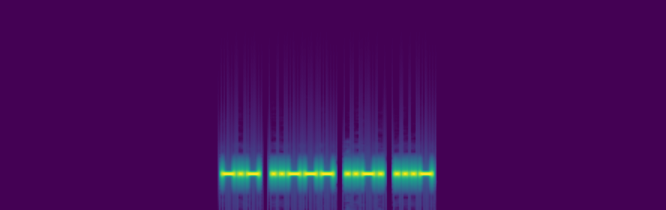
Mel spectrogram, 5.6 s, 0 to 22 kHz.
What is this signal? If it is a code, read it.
Morse code, heard as a keyed tone, about 34 wpm, 700 Hz. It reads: K2FV
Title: USA Call Signs - 4 Characters - Repeated 3x - 35wpm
